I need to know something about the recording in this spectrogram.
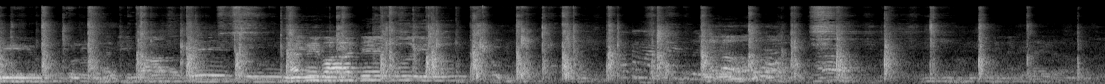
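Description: A group of people clap their hands rhythmically.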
